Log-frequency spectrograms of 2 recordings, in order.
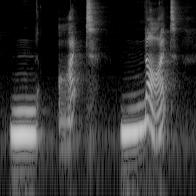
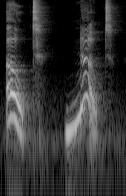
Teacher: It's going to change the vowel from a short O, which says ah, to a long O, which says O. So if I get my sneaky E, now my word is n-oat, note.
